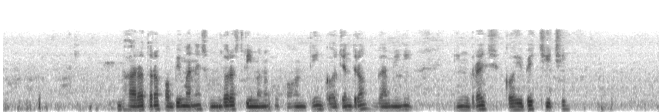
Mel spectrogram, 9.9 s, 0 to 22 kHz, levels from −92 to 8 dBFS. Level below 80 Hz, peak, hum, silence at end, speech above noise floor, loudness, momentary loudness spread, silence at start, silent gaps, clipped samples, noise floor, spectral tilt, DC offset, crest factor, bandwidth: -62 dBFS; -2 dBFS; none; 0.85 s; 32 dB; -21 LUFS; 16 LU; 0.05 s; none; under 0.1%; -53 dBFS; -7.5 dB/octave; under 0.1%; 20 dB; 7.4 kHz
